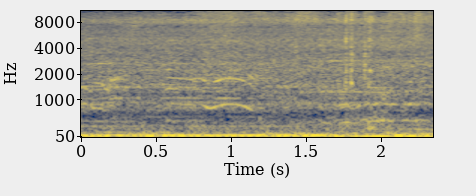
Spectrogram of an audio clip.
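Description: Faint voice from the car's factory FM radio over a steady low rumble in the cabin of a 2013 Subaru Impreza with its engine running.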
